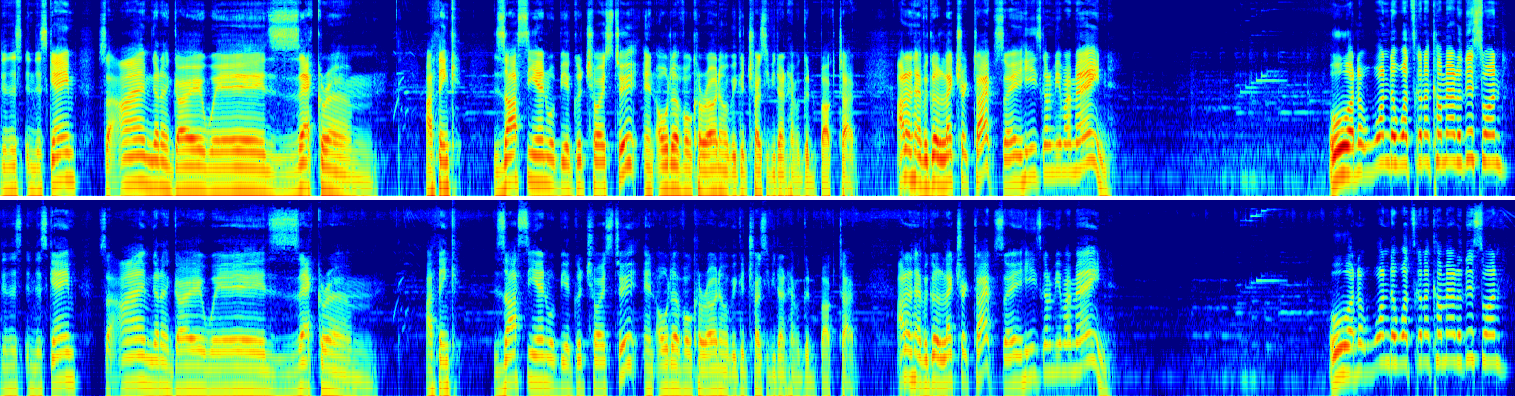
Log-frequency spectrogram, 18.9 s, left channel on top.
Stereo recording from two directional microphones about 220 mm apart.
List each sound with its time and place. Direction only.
0.0 s speech: 20° left (ahead or behind)
16.6 s speech: 20° left (ahead or behind)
